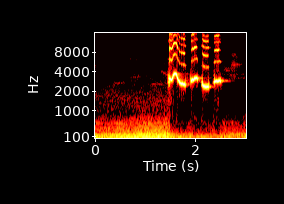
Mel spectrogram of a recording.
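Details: Single phrase of four strong, wavering whistles from a Bali male orange-headed thrush, falling slightly in pitch across the notes, after a low hum.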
